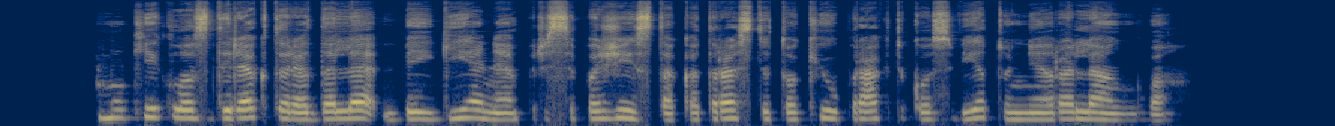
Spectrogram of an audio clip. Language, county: Lithuanian, Vilnius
